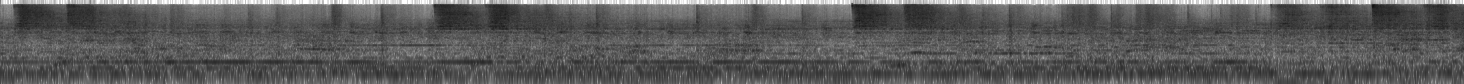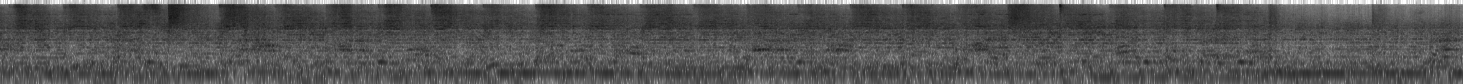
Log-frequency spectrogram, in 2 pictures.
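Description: Live rock band playing loud distorted electric guitars, bass and drums. The cymbals come in a few seconds in, and the low end gets heavier about halfway through.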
